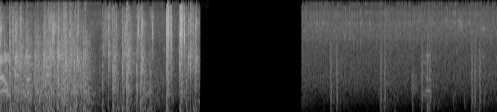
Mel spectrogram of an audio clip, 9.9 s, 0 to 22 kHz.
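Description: Rapid automatic gunfire and explosions in the military video game ARMA 3: loud, dense bursts at first, a brief dead silence, then sharper scattered shots that sound farther off.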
